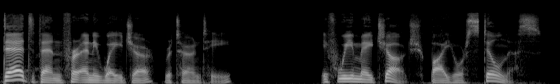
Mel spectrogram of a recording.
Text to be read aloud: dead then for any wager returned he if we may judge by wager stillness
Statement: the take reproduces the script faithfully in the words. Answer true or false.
false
